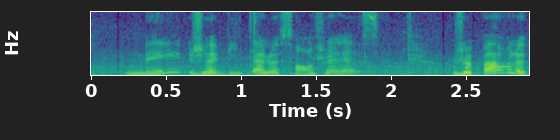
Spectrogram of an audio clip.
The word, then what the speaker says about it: à: À tous. À tous. When you pronounce the A sound, you breathe out and you actually can see your tongue laying on your lower teeth.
